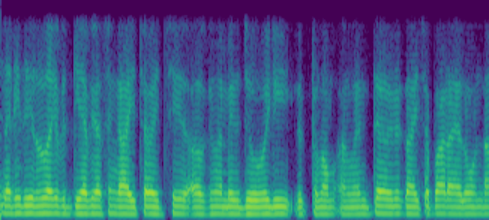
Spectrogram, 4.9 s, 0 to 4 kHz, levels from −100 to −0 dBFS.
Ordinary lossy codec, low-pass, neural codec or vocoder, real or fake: none; 3.6 kHz; codec, 16 kHz, 1.1 kbps, Voila-Tokenizer; fake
